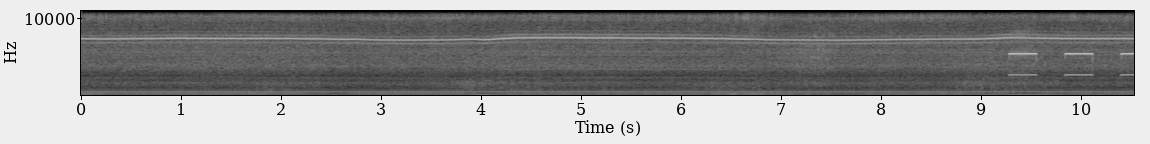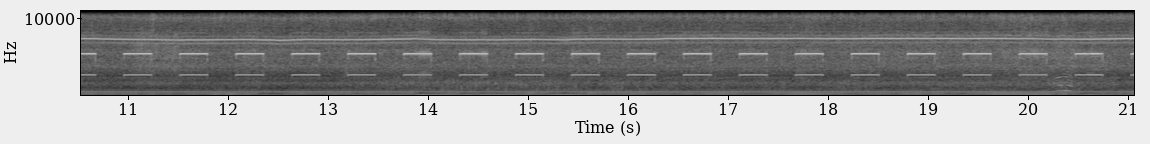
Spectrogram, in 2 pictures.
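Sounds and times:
drone propellers humming: 0.4s - 21.0s
high double-toned electronic beeps: 9.3s - 21.0s.

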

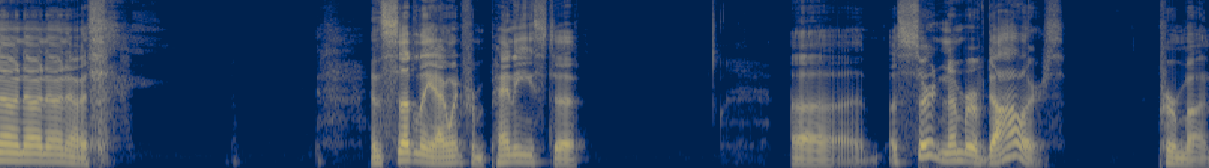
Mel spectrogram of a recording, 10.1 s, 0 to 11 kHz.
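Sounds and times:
person speaking: 0.0s - 1.1s, 3.1s - 4.8s, 6.6s - 8.8s, 9.6s - 10.0s.

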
